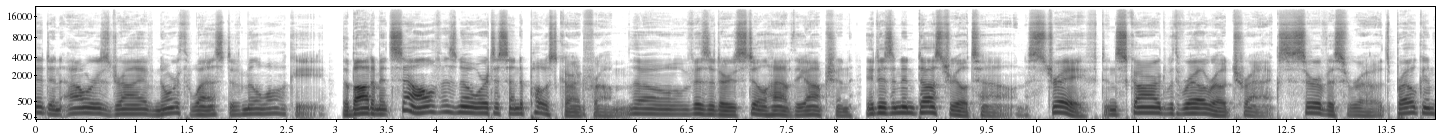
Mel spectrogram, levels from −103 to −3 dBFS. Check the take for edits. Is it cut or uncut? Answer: cut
